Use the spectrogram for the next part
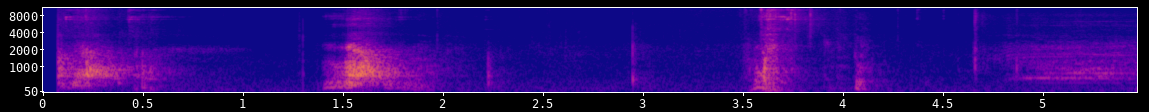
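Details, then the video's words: Pet dog barking at small zombie figures indoors: two loud barks near the start, a few soft clicks, another bark after a pause, then a low hum at the end. "My dog hates little people."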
